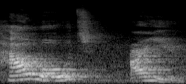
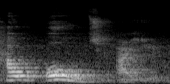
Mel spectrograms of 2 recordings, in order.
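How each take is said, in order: First: Said in the usual way. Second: Put-on old drawn out and leaned on, slow; slow teacher drill leaning on old; stress on old. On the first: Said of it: "One more time". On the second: Shown as a demonstration. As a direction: hit the word old. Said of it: "Vocês viram que eu foquei um pouquinho no old".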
